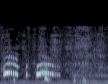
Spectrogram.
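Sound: pigeons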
